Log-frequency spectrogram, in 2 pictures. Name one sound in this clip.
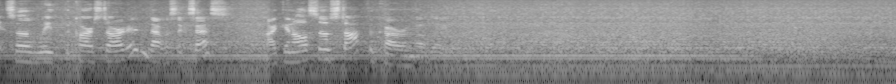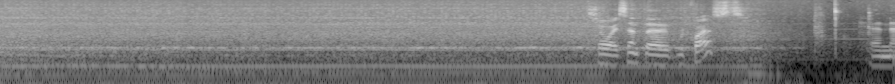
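A car engine idles steadily, then shuts off.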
